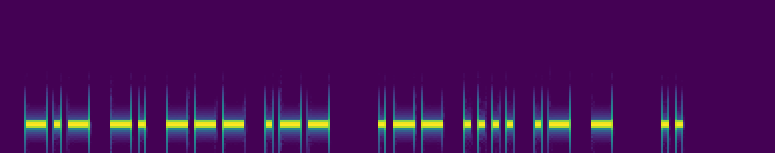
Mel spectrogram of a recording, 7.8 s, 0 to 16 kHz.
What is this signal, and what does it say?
Morse code, heard as a keyed tone, about 17 wpm, 700 Hz. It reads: KNOW WHAT I
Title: Sets of 5 Words 17wpm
